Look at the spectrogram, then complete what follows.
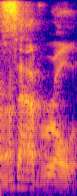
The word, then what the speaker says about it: several: Several. Mas a gente diz oh. Several. Several. Several. Several. Duas sílabas. Several. Several. Several. E terminando com a língua entre a língua no céu da boca.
